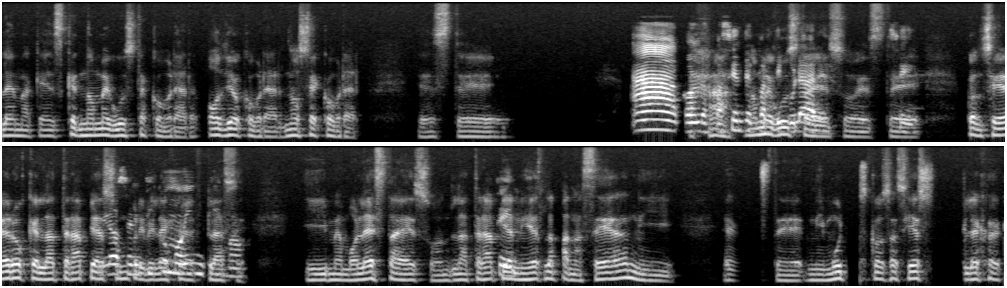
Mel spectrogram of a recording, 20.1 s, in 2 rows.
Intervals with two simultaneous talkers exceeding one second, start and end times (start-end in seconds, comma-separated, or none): 6.9-8.3, 11.1-12.4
